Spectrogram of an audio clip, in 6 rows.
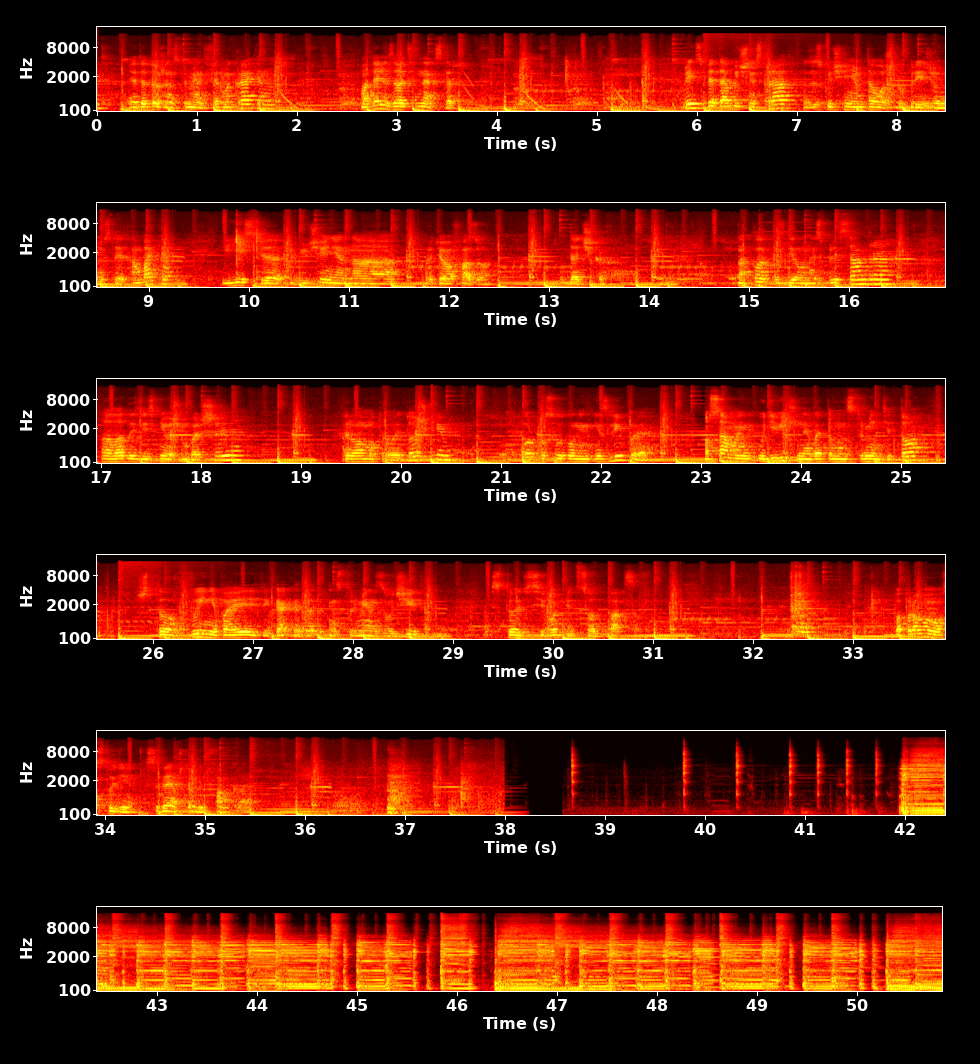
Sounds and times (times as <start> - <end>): Speech: 0.0 - 2.0, 2.6 - 3.7, 5.8 - 12.5, 13.2 - 18.5, 19.4 - 31.0, 33.4 - 35.6.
